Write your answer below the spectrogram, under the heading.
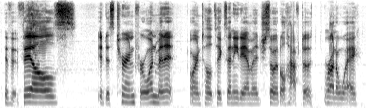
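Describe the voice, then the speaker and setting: A woman with a bright, very clear voice explains game moves and rules as a tabletop player. Soft music sits behind her. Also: mid-range voice, little pitch movement, brisk. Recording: music under the voice.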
